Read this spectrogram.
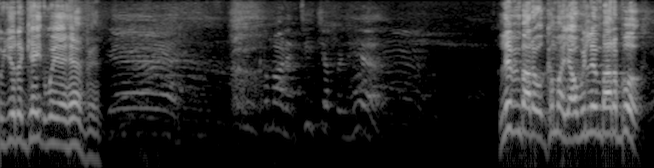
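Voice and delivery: loud, high preaching; preaching at full force. Acted. Preacher lifting the congregation with scripture. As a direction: proclaim it to the room.

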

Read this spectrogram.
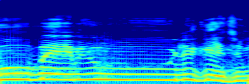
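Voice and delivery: put-on lightly cooing high baby voice; baby talk. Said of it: "and you".

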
